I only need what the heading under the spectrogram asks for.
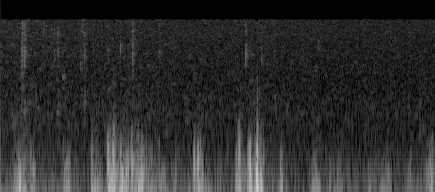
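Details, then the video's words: Raccoon chewing its food, soft crunchy noises in irregular short bursts with pauses between, a louder cluster of munching near the middle, fairly quiet overall. "Raccoons Eating & Being Cute - Cute Lil Crunchy Noises While It Eats"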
